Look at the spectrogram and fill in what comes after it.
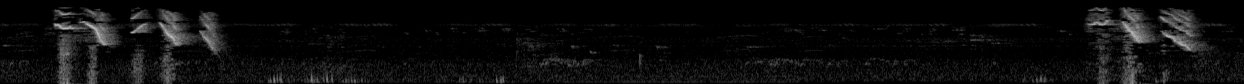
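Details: Squirrel calling: a burst of three loud, shrill notes, each sweeping steeply downward from very high pitch, then quiet with faint insect hum and soft clicks, and another three-note descending burst near the end.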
